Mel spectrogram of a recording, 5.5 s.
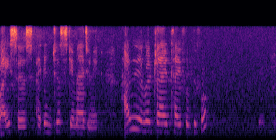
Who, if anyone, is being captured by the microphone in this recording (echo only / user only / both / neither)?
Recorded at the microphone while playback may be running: echo only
